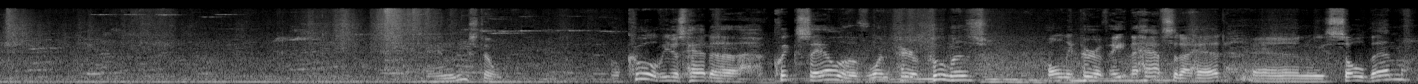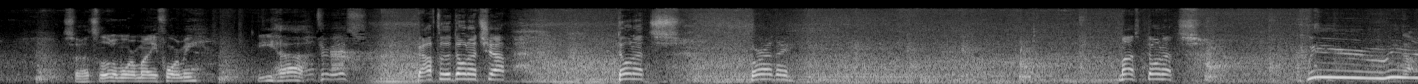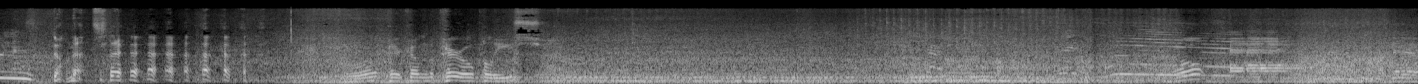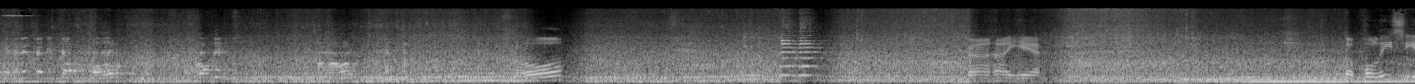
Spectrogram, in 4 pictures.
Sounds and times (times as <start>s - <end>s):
Car: 0.0s - 15.0s, 16.2s - 56.6s
Outside, urban or manmade: 0.0s - 56.6s
Speech: 10.5s - 14.2s, 25.4s - 26.3s, 27.2s - 29.2s, 31.8s - 33.9s, 52.2s - 53.0s, 56.0s - 56.6s.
